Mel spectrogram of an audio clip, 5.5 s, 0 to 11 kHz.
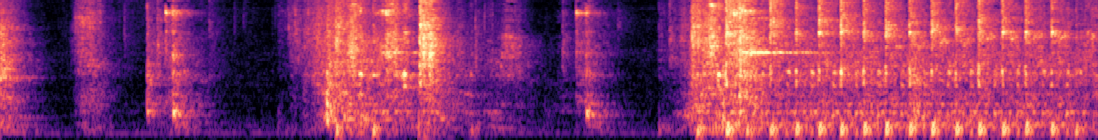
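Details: Estate snowblower with a Tecumseh 4hp engine, started after a carb rebuild. A few rope pulls with short bursts, then the engine catches and settles into a quick, steady putter: normal start.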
